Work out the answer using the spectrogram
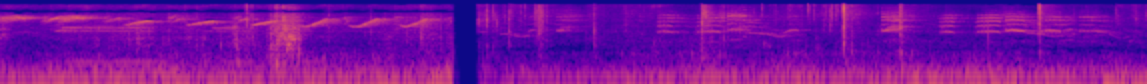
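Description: Small birds chirping: a quick run of rising chirps in the first second, then scattered chirps and short trills, over a low steady background rumble. The sound drops out for an instant a little under two seconds in.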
